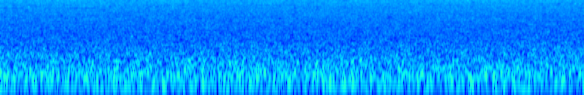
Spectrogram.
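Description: Steady hiss with a low rumble underneath, even and unchanging, with no other event: the background noise bed that also runs under the narration.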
